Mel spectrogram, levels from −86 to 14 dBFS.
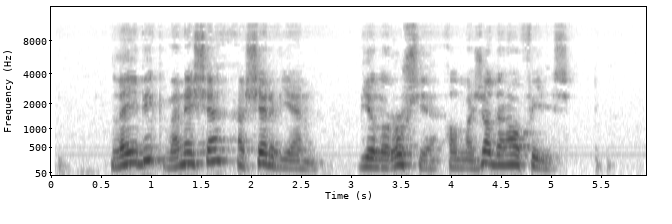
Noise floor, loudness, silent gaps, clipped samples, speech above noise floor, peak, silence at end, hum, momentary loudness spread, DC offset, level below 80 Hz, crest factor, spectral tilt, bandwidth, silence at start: -61 dBFS; -24 LUFS; none; under 0.1%; 38 dB; -6 dBFS; 0.8 s; none; 12 LU; under 0.1%; -64 dBFS; 18 dB; -5.5 dB/octave; 11.5 kHz; 0.6 s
